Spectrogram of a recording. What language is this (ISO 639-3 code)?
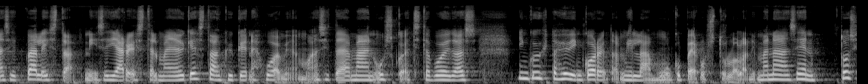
fin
